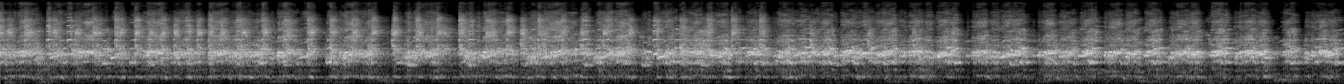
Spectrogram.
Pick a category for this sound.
Sound effects > Animals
